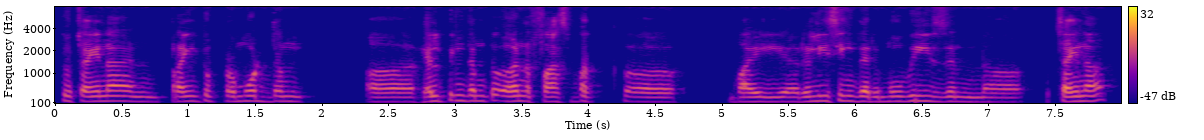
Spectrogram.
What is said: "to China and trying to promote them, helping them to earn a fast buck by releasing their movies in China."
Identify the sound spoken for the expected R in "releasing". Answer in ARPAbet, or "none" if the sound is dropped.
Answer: R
